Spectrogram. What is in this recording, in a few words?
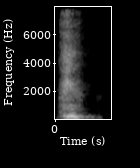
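mood, Japanese; VSK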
